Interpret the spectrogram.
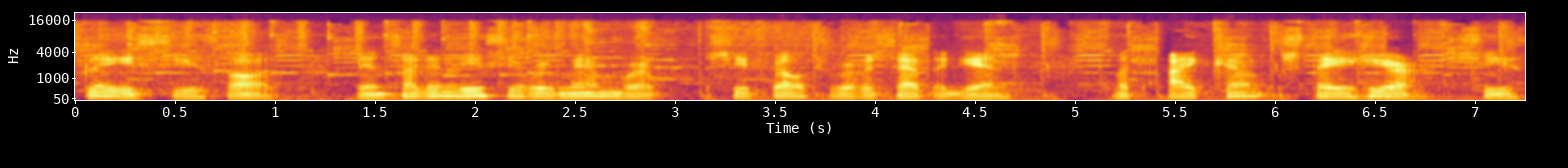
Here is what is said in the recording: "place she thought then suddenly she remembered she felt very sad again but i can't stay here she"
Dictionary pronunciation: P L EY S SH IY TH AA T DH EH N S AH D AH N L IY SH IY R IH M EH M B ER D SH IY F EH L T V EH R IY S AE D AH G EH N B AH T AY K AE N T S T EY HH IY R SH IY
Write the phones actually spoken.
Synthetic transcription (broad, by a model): P L EY S SH IY TH AA T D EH N S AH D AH N L IY SH IY R IH M EH M B ER D SH IY F EH L T W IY R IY S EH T AH G EH N B AH T AY K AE N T S T EY HH IY R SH IY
